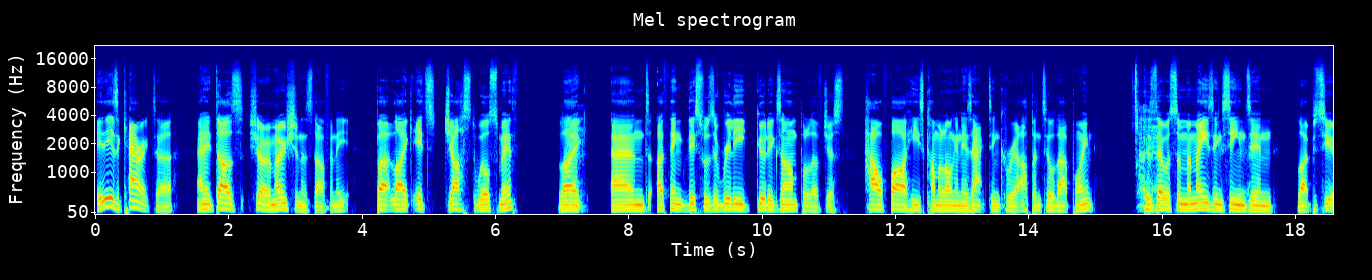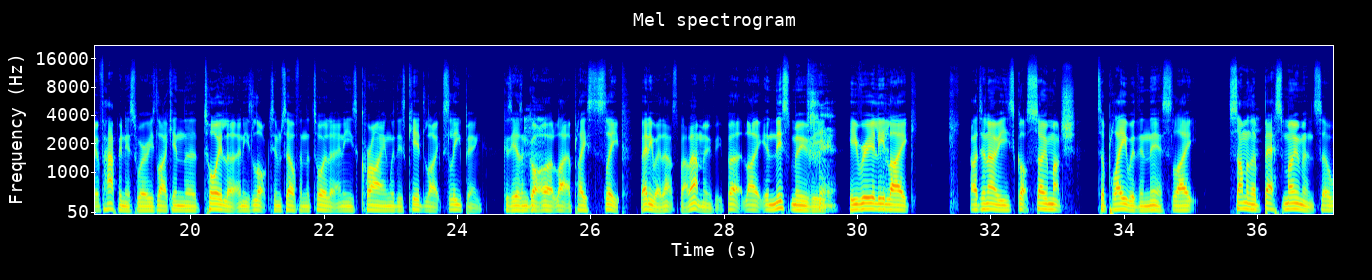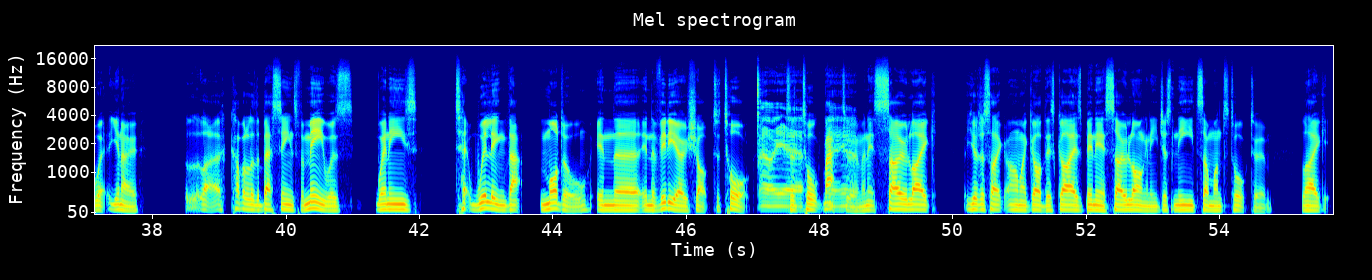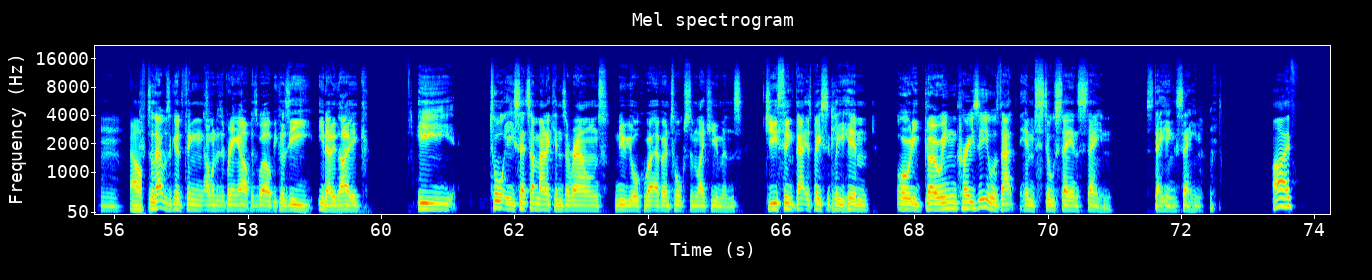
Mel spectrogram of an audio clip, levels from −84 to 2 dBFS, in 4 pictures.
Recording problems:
none

